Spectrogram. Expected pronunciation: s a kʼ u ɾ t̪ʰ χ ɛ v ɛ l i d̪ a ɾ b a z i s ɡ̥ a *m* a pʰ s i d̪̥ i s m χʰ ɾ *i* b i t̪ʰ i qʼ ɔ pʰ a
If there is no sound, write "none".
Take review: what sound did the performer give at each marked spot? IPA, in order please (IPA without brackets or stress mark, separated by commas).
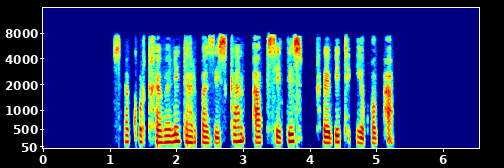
n, ɛ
